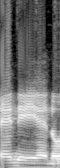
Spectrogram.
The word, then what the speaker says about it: Nano: I pronouncing it as Genui now and then I realized it's not now. It's Na N O.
